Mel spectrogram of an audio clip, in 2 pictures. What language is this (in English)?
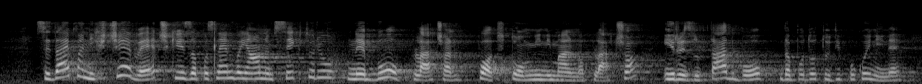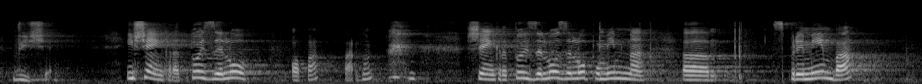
Slovenian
